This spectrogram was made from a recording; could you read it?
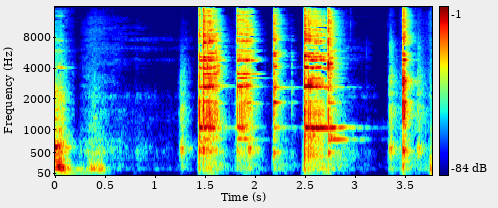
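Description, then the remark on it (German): Several glasses clink together in a toast, a quick series of bright, ringing chinks, with faint murmuring voices briefly at the start. “Prost. Let's go.”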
